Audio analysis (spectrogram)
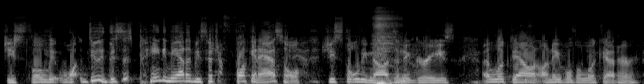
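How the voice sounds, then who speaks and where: A man's voice: lowish voice, fast talker, a little mellow, a little hiss or hum. A man reading fan fiction aloud on a stream, mock-earnest and melodramatic, with a casual style. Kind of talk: dramatic narration with casual asides.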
